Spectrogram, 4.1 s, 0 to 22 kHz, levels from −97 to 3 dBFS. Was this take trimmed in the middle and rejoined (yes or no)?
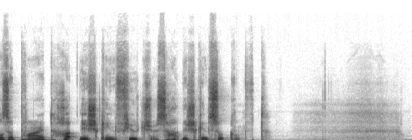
no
